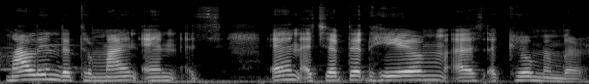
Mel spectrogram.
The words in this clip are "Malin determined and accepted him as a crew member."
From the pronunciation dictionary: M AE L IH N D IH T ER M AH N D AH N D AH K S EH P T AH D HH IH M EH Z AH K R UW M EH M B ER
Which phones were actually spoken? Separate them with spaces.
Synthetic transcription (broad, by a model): M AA L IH N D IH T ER M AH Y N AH N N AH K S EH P T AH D HH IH M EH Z AH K UW M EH M B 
